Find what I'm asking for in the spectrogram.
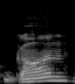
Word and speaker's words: Gane: Cyril Gon? How do you say it? Like, Gane? – I think it's Gon. Cyril Gon. – Gon. Yeah, Cyril Gon. – Yeah, I thought it was Gane at first,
